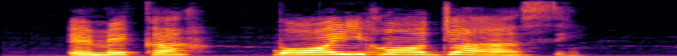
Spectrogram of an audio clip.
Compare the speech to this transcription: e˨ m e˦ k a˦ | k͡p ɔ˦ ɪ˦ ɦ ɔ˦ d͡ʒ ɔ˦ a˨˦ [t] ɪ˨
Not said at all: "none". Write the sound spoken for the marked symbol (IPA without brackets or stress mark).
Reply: s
